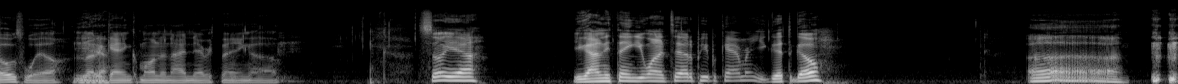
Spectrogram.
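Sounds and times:
speech: 0:00.0 - 0:02.9, 0:04.2 - 0:04.9, 0:05.7 - 0:08.4, 0:10.3 - 0:11.7
throat clearing into the microphone: 0:10.3 - 0:11.7.

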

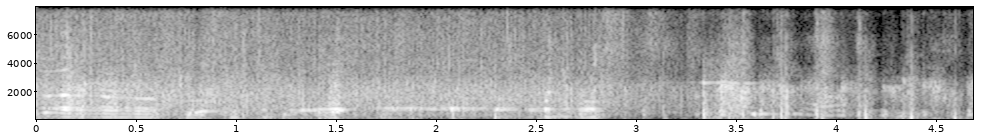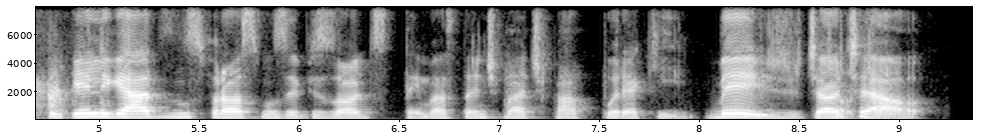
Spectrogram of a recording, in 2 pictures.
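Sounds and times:
audience applause: 0:00.0 - 0:04.8
speech: 0:00.1 - 0:01.9, 0:04.8 - 0:09.2.

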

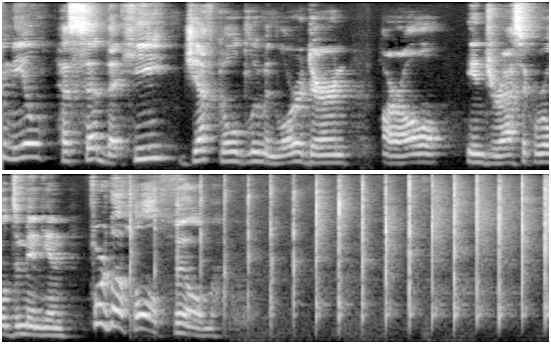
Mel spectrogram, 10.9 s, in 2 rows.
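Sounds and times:
speech: 0:00.0 - 0:07.8
hand clapping: 0:06.7 - 0:10.9.

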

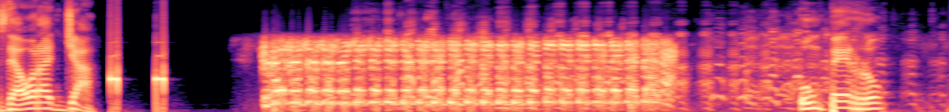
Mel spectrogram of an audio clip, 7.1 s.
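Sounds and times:
speech: 0:00.0 - 0:00.8, 0:02.4 - 0:07.1
voice imitating machine gun fire: 0:02.0 - 0:05.1
laughter: 0:02.0 - 0:07.1.

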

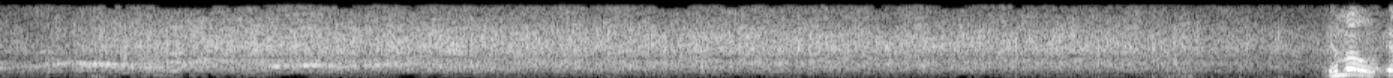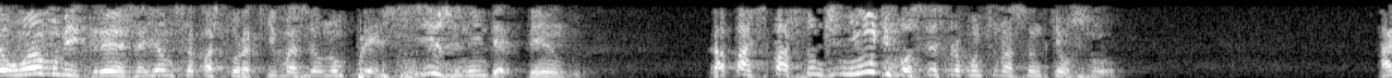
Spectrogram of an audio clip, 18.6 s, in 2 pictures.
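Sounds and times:
audience applauding: 0:00.0 - 0:10.7
speech: 0:08.8 - 0:13.3, 0:14.0 - 0:16.8.

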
